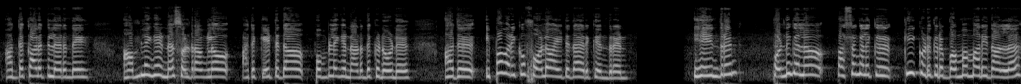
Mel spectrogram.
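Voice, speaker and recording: A woman voicing a teasing, emotional young wife in a cartoon, quick and sarcastic. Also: very high-pitched, pushed and bright. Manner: sarcastic, quick, prone to sobbing. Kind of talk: cartoon voice acting.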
